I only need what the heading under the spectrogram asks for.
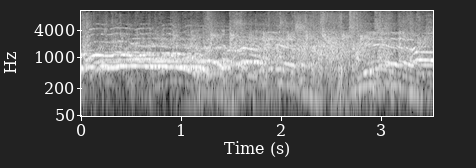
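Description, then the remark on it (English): An audience claps loudly and steadily for the whole few seconds, a dense wash of hands with cheering and whooping voices rising and falling over it, voting by applause for the magical romance put forward by Love Factually. “all those who are behind the magical romance put forward by Love Factually, clap now.”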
